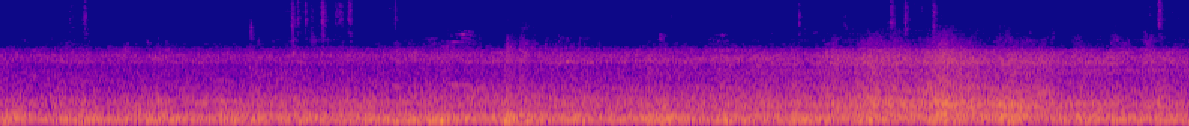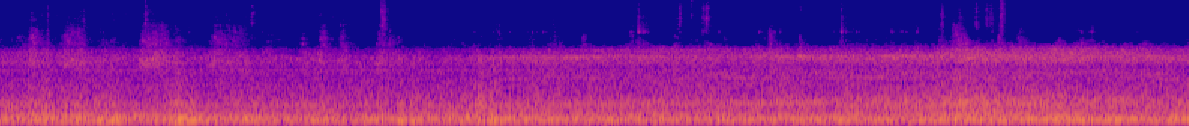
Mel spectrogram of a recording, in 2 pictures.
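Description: Tobu Spacia limited-express train running at speed, heard from inside the passenger cabin as it passes through a station without stopping: a steady rumble of wheels on rail with faint scattered clicks.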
